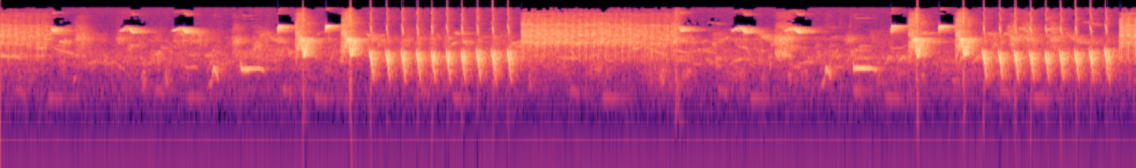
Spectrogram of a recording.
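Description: Songbirds singing. One bird twice gives a loud, rapid run of identical notes, about ten a second, each run followed by a higher buzzy trill. Other birds chirp in between.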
